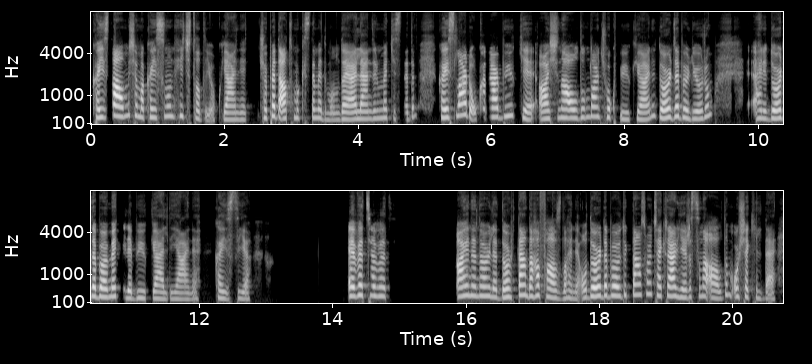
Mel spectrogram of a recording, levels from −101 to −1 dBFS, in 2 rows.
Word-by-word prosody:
Kayısı 275 0 0
almış 330 +1 +8
ama 305 -4 -1
kayısının 290 +3 -4
hiç 320 +1 -6
tadı 245 -3 -8
yok. - - -14
Yani 215 -1 -2 0.2
çöpe 295 +4 +1
de - - +9
atmak 270 +2 +4
istemedim, 265 -6 -7
onu 210 +1 -12
değerlendirmek 235 +4 0
istedim. 235 +6 -12 0.3
Kayısılar 335 +7 +3
da - - +1
o - - -10
kadar 295 +1 +2
büyük 335 +1 -7
ki 235 -6 -2
aşina 260 +3 +2
olduğumdan 285 +4 -4
çok 295 -2 -8
büyük 220 +1 -12
yani 225 +8 -2
4'e 290 +4 +3
bölüyorum. 255 +4 -4 0.7
Hani 250 -2 -5
4'e 270 +3 +3
bölmek 275 +1 +2
bile 230 -3 -3
büyük 230 0 -9
geldi 205 -2 -4
yani 195 -1 -6 0.2
kayısıyı. 215 -2 -8 1.5
Evet, 315 +2 +4
evet. 290 -2 -3 1.0
Aynen 300 +1 +3
öyle, 295 -4 -2
4'ten 270 +6 +3
daha 290 +2 +3
fazla 240 -8 -1
hani 225 -2 -10
o 245 +4 -6
4'e 300 +2 +4
böldükten 310 +2 0
sonra 360 +2 -8
tekrar 300 -3 +3
yarısını 265 +2 -3
aldım. 235 +8 -3
O 275 - -4
şekilde, 245 -6 -7
270 Hz, 155 wpm, -23 LUFS, 235-300 Hz, 1.5 s, de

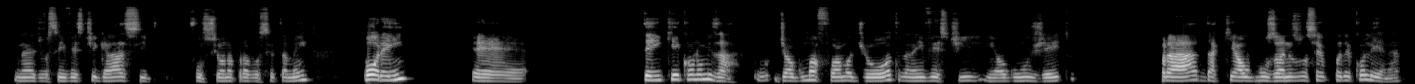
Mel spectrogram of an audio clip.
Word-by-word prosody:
né, 165 -1 -2
de 155 - -11
você 160 +2 -3
investigar 165 +1 -2
se 315 - -1 0.4
funciona 160 +1 -3
pra 165 0 -5
você 155 +2 -6
também. 170 +7 -3 0.5
Porém, 225 +4 +7 0.6
é" 150 -4 -1 1.2
"tem 205 0 +5
que 225 +3 0
economizar, 230 -7 +1
o 190 +2 -11
de 185 -5 -3
alguma 180 +5 +1
forma 175 +1 -1
ou 175 - -4
de 160 - -11
outra, 175 +2 +1
né, 165 +1 0
investir 175 +3 -5
em 155 - -7
algum 165 +2 -3
jeito, 160 - -4 0.9
pra 180 +1 +7
daqui 185 0 -5
a - - +4
alguns 170 0 0
anos 170 +1 +2
você 185 0 -3
poder 190 +1 -5
colher, 200 -9 -1
né". 150 +2 -13
175 Hz, 150 wpm, -22 LUFS, 160-195 Hz, 1.2 s, Porém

